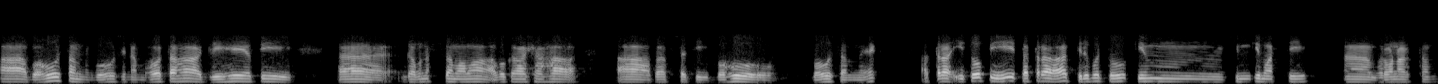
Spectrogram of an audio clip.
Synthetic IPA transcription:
abɐɦusɐmek̚bɐɦusinɐmbʱɐʋɐt̪ɐɦɐ̆ɡɾiɦeːɐpi | ɡɐmɐnɐsɐmɐmɐɐ̰ʋɐkaːʃɐɦɐ̆ | pɐpsɐt̪ibɐɦu | bɐɦusɐmːeːk̚ | ɐ̰t̪ɾɐʔit̪oːpit̪ɐt̪ɾɐt̪iɾupɐt̪ukim | kimkimɐst̪i | bʱɐɾoːnaːɾt̪ʰɐm

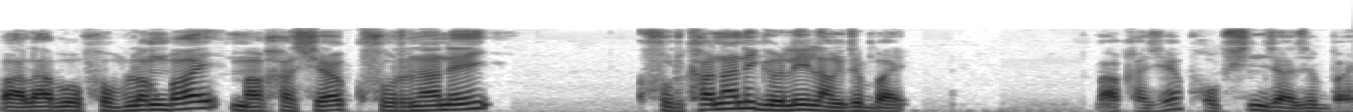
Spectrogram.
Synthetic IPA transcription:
balabɯpʰɔplaŋbajmakʰasijakʰuɾnanɯj | kʰuɾkʰananɯjɡɯlɯjlaŋzɯbaj | makʰasijapʰɔp̚sinzazɯba̰j

